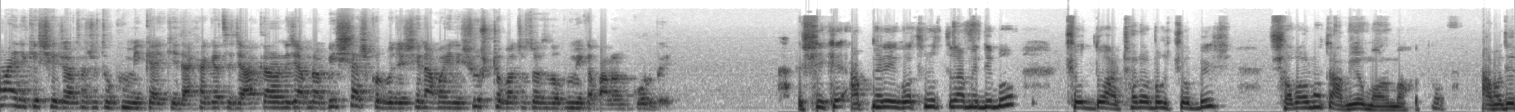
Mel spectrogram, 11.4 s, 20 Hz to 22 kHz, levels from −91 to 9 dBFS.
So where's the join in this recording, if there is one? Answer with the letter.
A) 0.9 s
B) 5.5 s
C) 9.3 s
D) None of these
D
